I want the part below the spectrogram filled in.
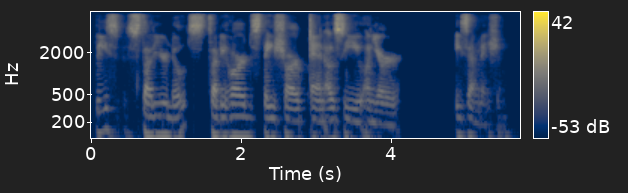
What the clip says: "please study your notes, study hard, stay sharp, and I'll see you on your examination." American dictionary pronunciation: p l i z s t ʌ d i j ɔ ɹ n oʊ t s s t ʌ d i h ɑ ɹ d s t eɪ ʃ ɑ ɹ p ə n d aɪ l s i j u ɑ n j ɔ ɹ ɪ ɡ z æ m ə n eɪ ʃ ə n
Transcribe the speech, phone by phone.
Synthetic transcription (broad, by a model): p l i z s t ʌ d i j ɔ ɹ n oʊ t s s t ʌ d i h ɑ ɹ d s t eɪ ʃ ɑ ɹ p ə n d aɪ l s i j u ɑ n j ɔ ɹ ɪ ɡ z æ m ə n eɪ ʃ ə n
